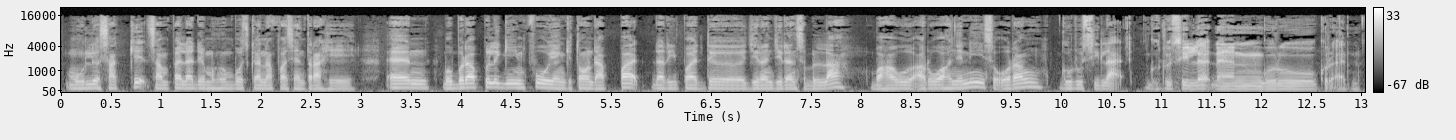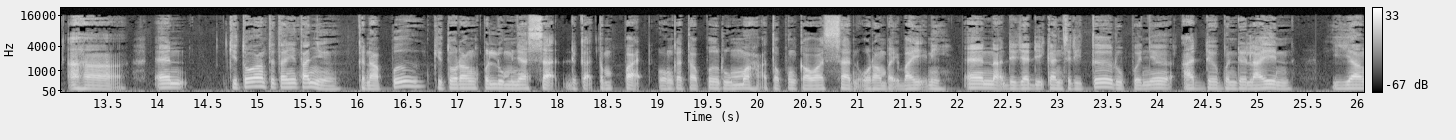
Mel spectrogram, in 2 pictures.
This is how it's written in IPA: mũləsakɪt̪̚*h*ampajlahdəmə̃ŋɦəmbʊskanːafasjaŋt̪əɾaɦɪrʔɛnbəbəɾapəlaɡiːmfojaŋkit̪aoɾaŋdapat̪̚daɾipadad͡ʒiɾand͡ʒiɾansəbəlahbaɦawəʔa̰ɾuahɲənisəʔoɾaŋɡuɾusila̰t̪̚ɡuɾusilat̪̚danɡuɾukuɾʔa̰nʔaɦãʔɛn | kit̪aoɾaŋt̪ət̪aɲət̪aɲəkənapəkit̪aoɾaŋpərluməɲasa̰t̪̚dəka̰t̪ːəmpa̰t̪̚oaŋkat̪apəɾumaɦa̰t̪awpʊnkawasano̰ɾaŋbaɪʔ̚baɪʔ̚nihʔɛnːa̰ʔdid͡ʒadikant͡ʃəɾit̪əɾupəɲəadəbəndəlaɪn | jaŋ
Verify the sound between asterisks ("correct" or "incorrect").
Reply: incorrect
